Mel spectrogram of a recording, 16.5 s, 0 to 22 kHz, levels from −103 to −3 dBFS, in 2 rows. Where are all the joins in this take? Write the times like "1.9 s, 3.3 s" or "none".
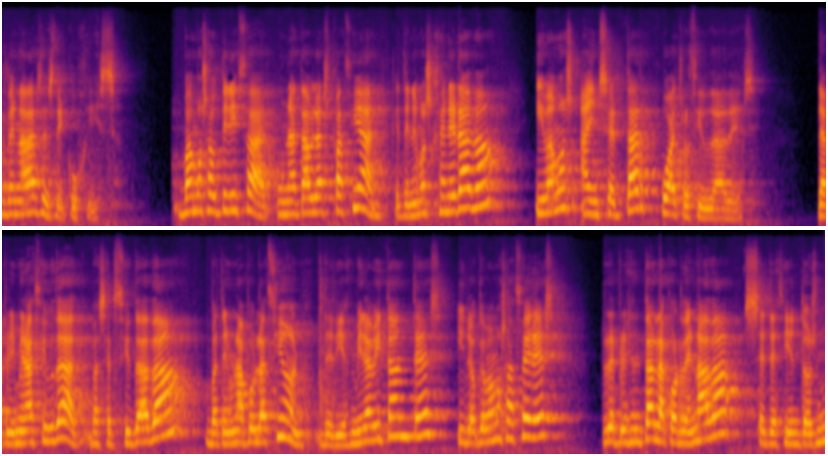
1.7 s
